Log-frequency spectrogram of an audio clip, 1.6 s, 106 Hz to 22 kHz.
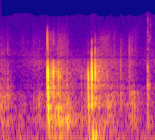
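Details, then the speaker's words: Knee crepitus of mid-stage osteoarthritis, with cartilage about half worn and roughened: a patient's knee recorded by phone held slightly off bare skin during repeated bending and straightening, giving rough, gritty, snow-crunching bursts. "이런 경우는 연골이 아까 3mm라 했잖아요. 네. 그중에 한 일부, 한 반 정도 닳았을 때 연골이 굉장히 거칠거칠해지면서 아~ 나는 소리입니다. 그러니까 관절염 한 중기 정도라고 할 수 있겠습니다."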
